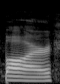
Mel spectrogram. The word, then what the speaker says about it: barre: that yeah um so I always call it Barry or a bit about Barry I didn't know how to say it's bar I know we get that a lot but it's bar my son's name is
